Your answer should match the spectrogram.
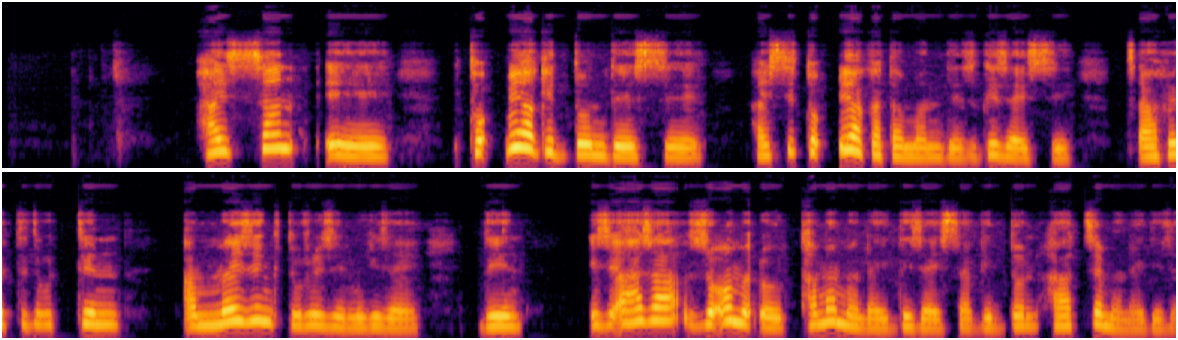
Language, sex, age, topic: Gamo, female, 25-35, government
